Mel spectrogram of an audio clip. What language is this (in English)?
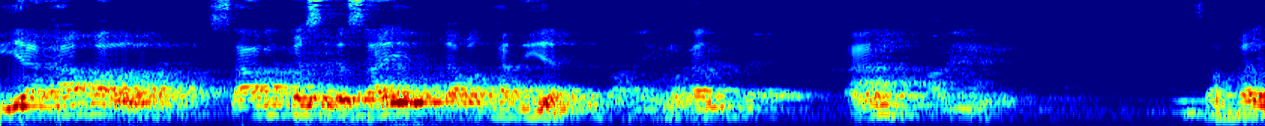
Indonesian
